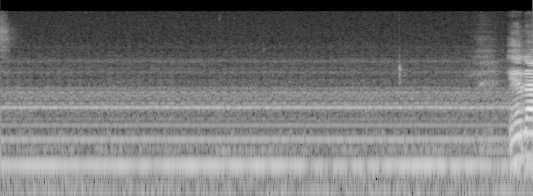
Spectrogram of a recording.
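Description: A steady hum made of several held tones, one low and others higher, unchanging in pitch and level.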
